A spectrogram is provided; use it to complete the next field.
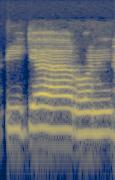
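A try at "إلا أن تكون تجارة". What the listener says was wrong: tijaratan bukan tijaron satu huruf ketinggalan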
